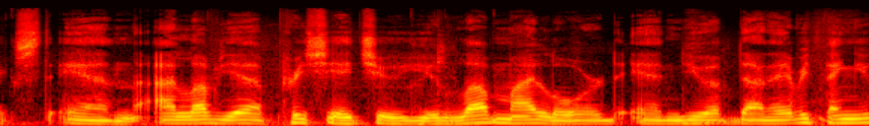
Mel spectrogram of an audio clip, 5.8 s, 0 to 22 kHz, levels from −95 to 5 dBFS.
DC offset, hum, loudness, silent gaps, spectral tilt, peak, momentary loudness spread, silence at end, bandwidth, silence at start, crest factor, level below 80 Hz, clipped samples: under 0.1%; none; -29 LUFS; none; -6 dB/octave; -10 dBFS; 6 LU; 0 s; 16.5 kHz; 0 s; 18 dB; -56 dBFS; under 0.1%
